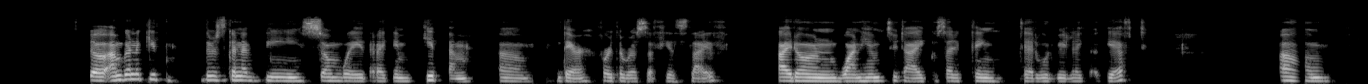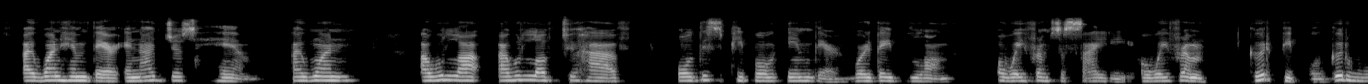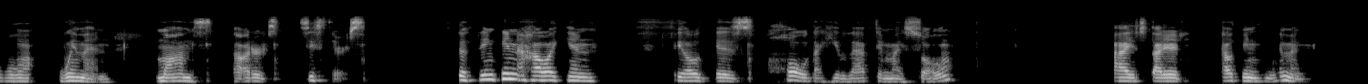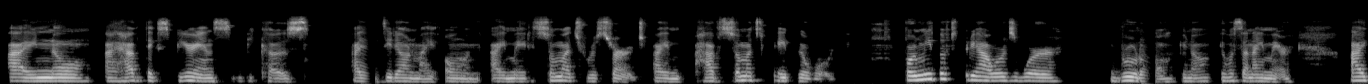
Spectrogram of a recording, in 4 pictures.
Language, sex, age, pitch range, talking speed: English, female, 30-49, 150-180 Hz, 145 wpm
